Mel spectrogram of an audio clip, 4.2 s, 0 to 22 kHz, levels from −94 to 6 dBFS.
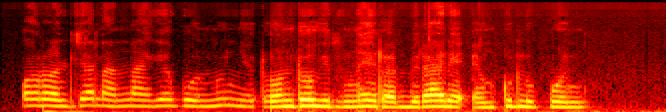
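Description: From the start, the speech sounds hoarse and muffled, with grainy, rough texture. The likely cause is Opus compression in its hybrid speech mode, at a rate that fits about 16 kbps. Content still reaches about 20.2 kHz. The damage is plainly audible.

At 1.70 s the level leaps up by about 11 dB and stays there to the end. Speech and background noise jump together, with no ramp. This is a sudden gain jump, likely from a gain change applied between one sample and the next.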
